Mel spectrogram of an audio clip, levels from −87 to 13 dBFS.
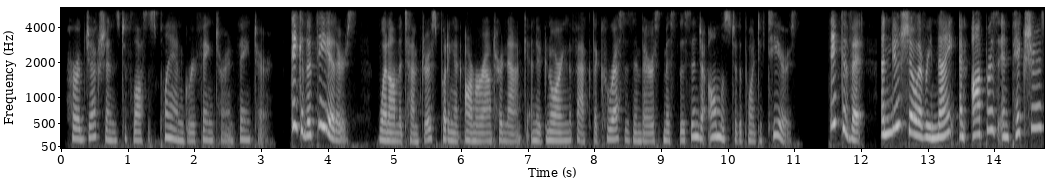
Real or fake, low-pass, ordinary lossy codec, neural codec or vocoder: fake; 5.4 kHz; AAC, 48 kbps; codec, 24 kHz, 0.9 kbps, WavTokenizer, small release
